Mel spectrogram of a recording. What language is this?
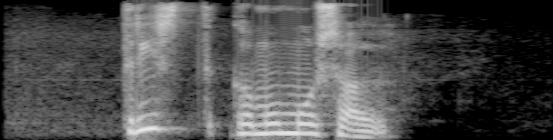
Catalan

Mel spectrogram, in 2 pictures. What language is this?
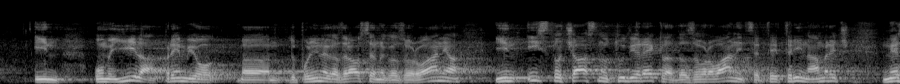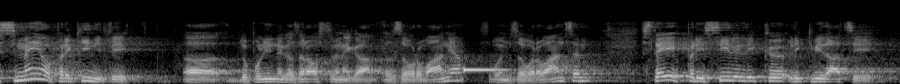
Slovenian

